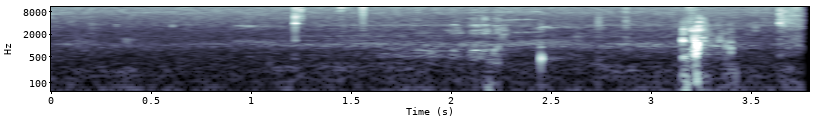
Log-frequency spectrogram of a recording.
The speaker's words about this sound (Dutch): Ik neem ondertussen even een slokje van mijn thee.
